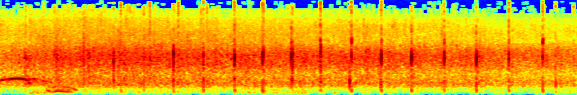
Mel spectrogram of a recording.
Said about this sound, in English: We are grateful that you could join us. We do want to give one more round of applause. We want to thank our hosts, the Royal Conservatory of Music, so we could just give them a hand as well.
